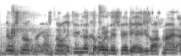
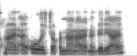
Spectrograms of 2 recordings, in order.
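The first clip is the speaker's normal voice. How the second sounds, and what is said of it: Exaggerated Australian accent. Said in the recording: “Obviously in an Australian accent.”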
